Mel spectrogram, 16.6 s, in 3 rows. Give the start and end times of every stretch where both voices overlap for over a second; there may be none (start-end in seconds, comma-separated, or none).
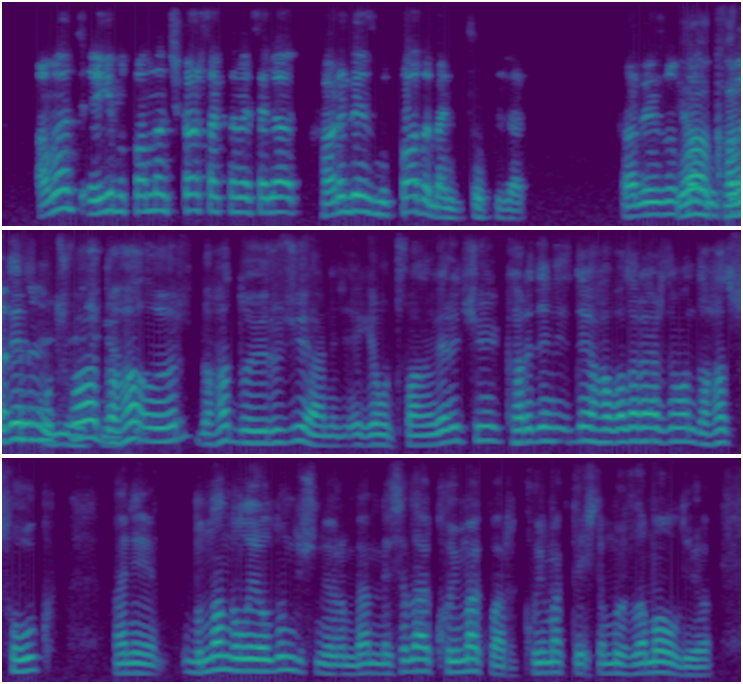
5.0-6.6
